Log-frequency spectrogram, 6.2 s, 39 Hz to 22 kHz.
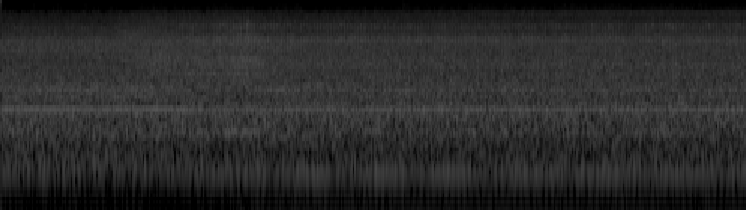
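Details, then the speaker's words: Honda EU2000i generator after carburetor cleaning (previously ran only with choke on, voltage went crazy under load), running an Airstream air conditioner via Micro Easy Start: steady even drone, constant hum, no surging or hunting; running perfectly under load. "So yeah, it's running perfectly. The Easy Start got it."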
